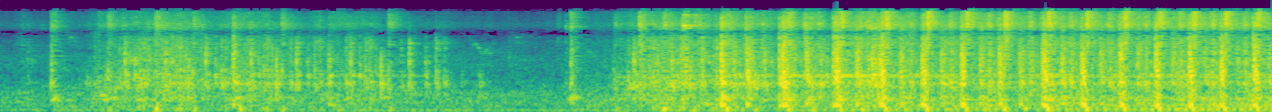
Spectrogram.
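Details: Vintage Toro walk-behind mower, a near-new marketplace find, just started after hard pulling. Sharp knock about three per second; owner wonders if the blade is loose, but it seemed tight and appeared professionally serviced, so he doubts it.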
